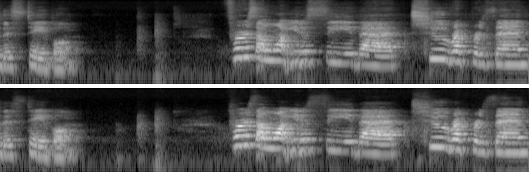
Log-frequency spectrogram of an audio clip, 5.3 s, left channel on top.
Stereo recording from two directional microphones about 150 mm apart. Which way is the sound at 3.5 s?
20° left (ahead or behind).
